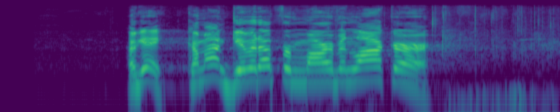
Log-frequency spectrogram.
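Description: A middle-aged man speaks into a microphone over a loudspeaker in a large hall.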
